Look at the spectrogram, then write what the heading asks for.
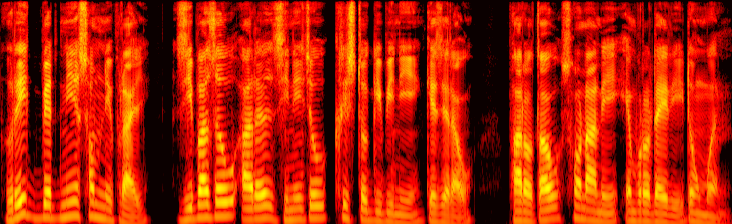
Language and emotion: Bodo, neutral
